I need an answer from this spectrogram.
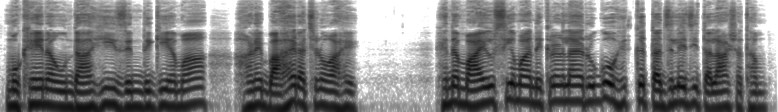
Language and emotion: Sindhi, sad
